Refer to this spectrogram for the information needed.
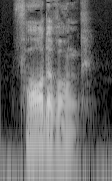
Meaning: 1. a demand, a (financial) claim 2. call (i.e., decision made publicly)
- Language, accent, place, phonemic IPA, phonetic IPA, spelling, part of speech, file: German, Germany, Berlin, /ˈfɔʁdəʁʊŋ/, [ˈfɔɐ̯dɐʁʊŋ], Forderung, noun, De-Forderung.ogg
